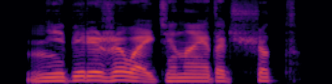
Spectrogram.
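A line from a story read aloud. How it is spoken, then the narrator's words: Dry reply. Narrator (Russian): сухо ответил Корнелиус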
